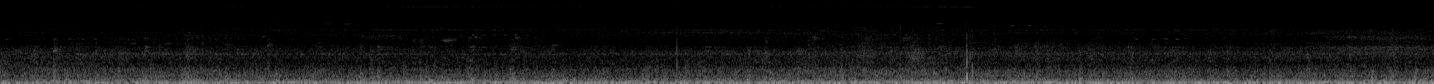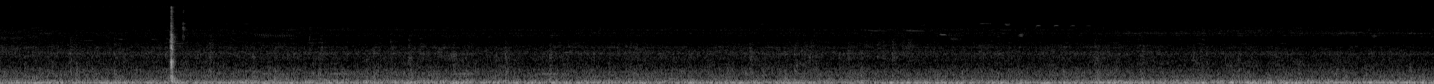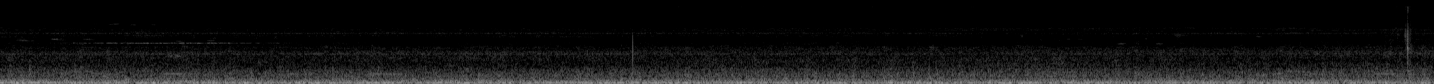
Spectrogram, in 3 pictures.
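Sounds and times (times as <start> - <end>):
distant freight train rumble: 0.0 - 43.0
sharp click: 16.0 - 16.3.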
